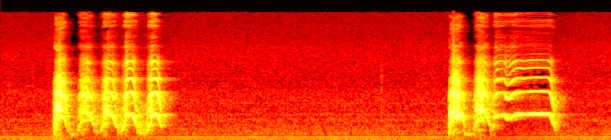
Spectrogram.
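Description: A toy poodle gives a quick run of high yips, then more yips rising into a brief, steady howl.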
